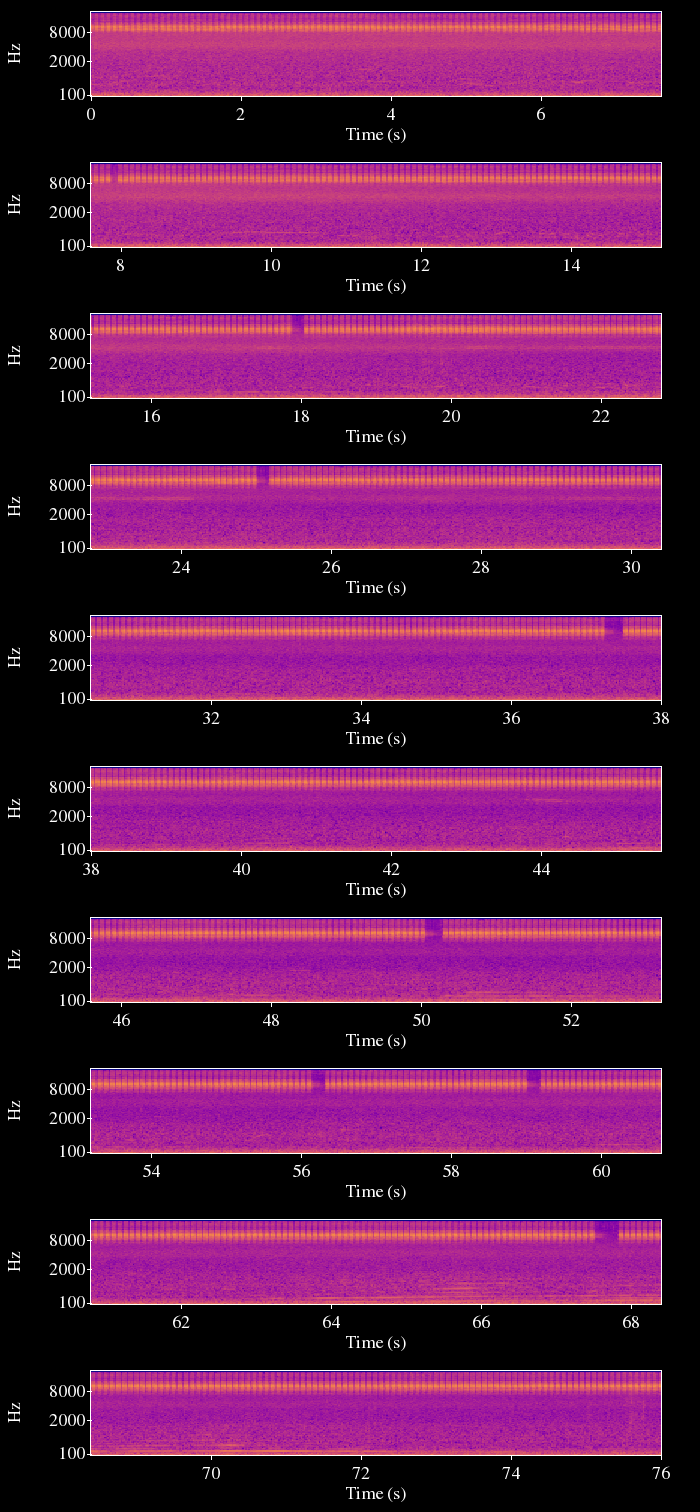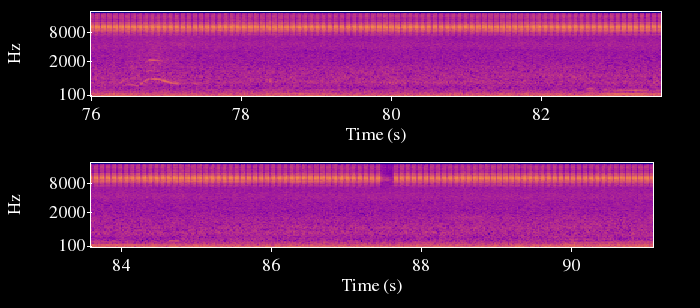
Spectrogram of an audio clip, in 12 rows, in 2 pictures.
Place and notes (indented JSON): {
  "title": "Rhein river bank, Jugendpark, Köln, Deutschland - ship drone, cricket, wind",
  "date": "2019-07-18 20:25:00",
  "description": "rythmic ship drone, but the ship is already a kilometer away. a cricket close\n(Sony PCM D50, Primo EM172)",
  "latitude": "50.96",
  "longitude": "6.99",
  "altitude": "39",
  "timezone": "Europe/Berlin"
}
